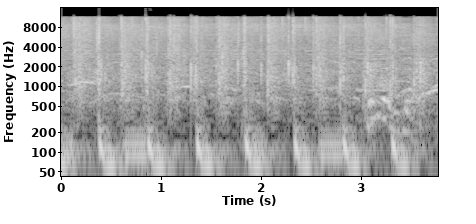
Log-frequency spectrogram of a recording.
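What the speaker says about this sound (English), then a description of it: "Body, clap your hands." A crowd at a live gig claps along to a thumping, steady dance beat, the hand claps blending into loud rhythmic music with a general crowd roar throughout.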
